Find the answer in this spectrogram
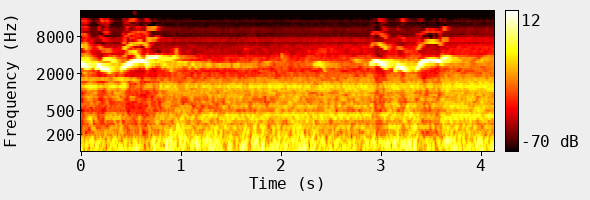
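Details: Juvenile white-rumped shama in early song practice; two short phrases of looping whistled slurs, each about a second long and about three seconds apart, over a steady low hum.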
